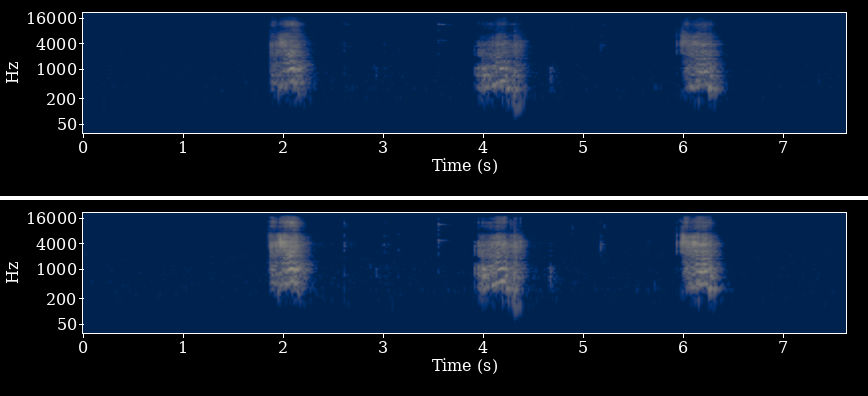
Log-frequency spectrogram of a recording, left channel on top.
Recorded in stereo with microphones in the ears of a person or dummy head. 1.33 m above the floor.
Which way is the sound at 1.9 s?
40° right (ahead or behind).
